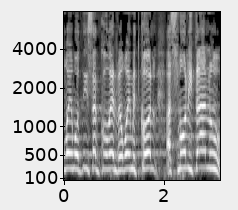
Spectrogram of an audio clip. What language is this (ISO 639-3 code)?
heb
